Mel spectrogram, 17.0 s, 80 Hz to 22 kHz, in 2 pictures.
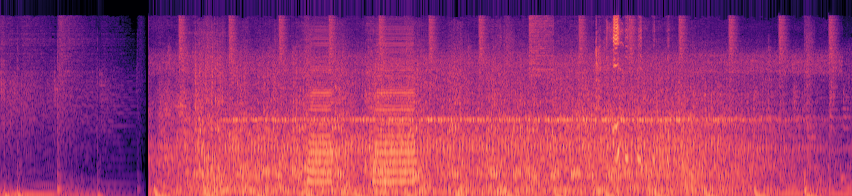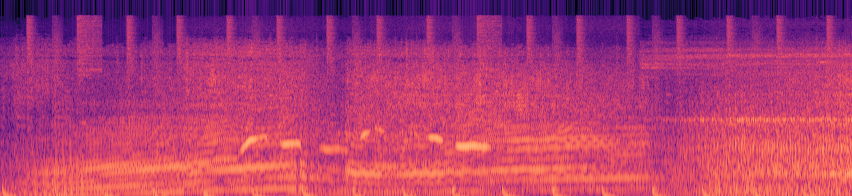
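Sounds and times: car engine revving: 1.5s - 17.0s
short squealing chirps: 6.1s - 6.8s, 10.8s - 13.8s.

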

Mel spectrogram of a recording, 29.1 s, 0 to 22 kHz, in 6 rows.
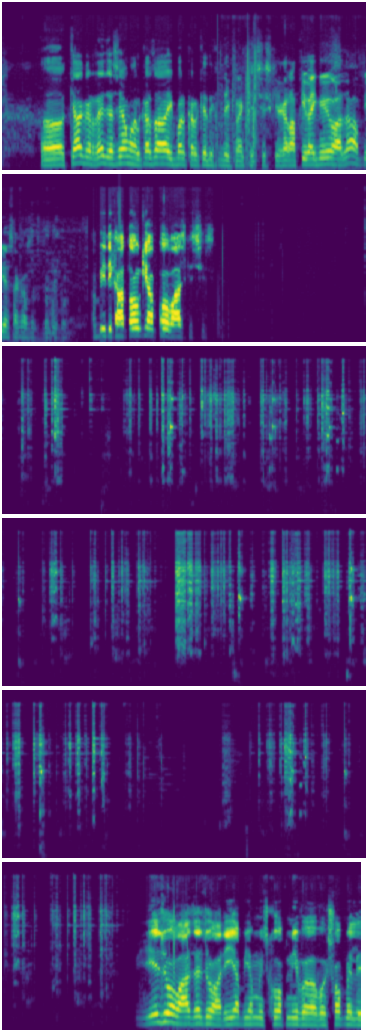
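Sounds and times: motorcycle parts rattling: 9.6s - 21.6s, 22.3s - 26.6s.

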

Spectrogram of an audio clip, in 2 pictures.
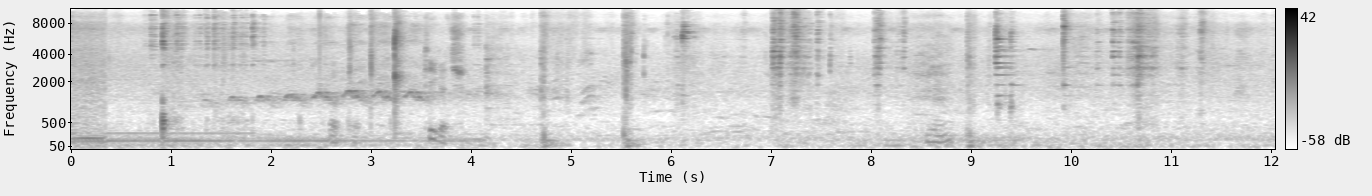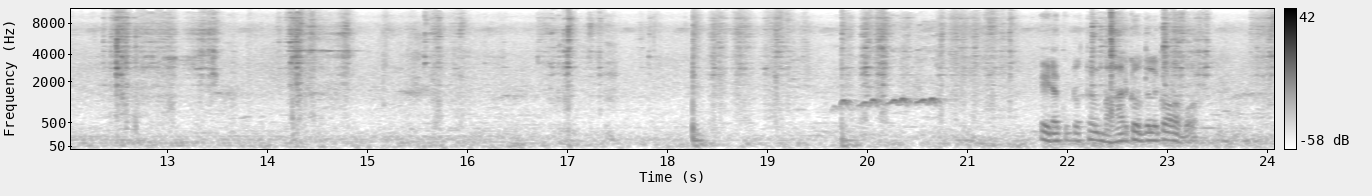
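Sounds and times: digging tool scraping soil: 6.9s - 9.2s, 10.1s - 24.0s.

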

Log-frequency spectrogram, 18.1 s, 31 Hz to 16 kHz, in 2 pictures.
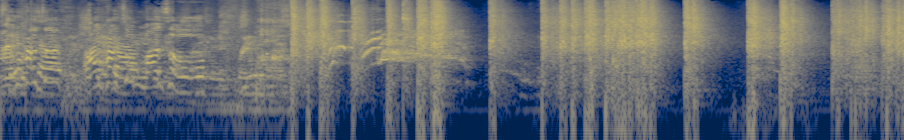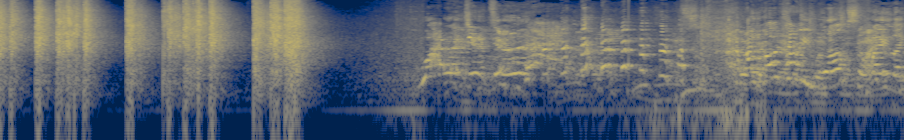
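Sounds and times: firecrackers crackling: 2.8s - 12.5s.

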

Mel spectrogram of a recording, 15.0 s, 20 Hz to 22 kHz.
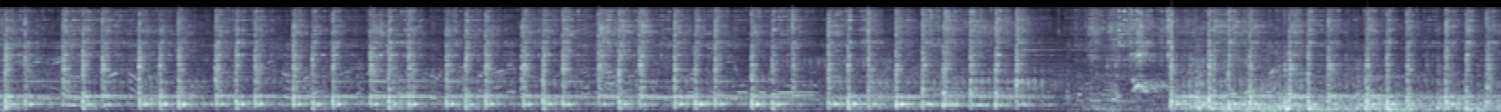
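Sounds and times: hand percussion strokes: 0.0s - 15.0s
held pitched tone: 10.2s - 13.4s.

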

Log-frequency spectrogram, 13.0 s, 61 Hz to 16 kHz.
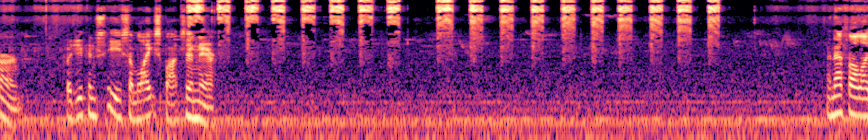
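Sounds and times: aerosol spray can hissing: 3.2s - 6.0s, 6.6s - 10.8s.

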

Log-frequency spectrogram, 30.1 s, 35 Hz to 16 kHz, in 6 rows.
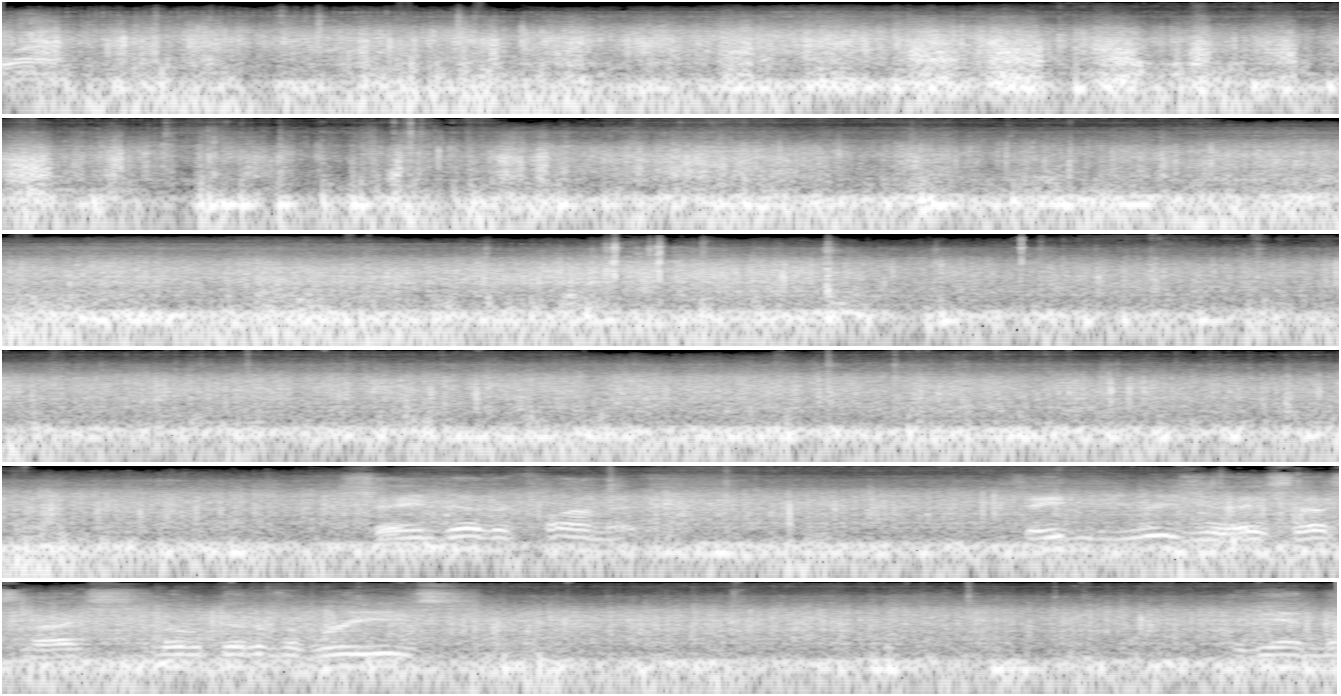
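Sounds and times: bike tyres crunching over gravel: 0.0s - 30.0s
wind buffeting microphone: 0.0s - 30.0s
sharp ticks: 11.8s - 30.0s.

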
